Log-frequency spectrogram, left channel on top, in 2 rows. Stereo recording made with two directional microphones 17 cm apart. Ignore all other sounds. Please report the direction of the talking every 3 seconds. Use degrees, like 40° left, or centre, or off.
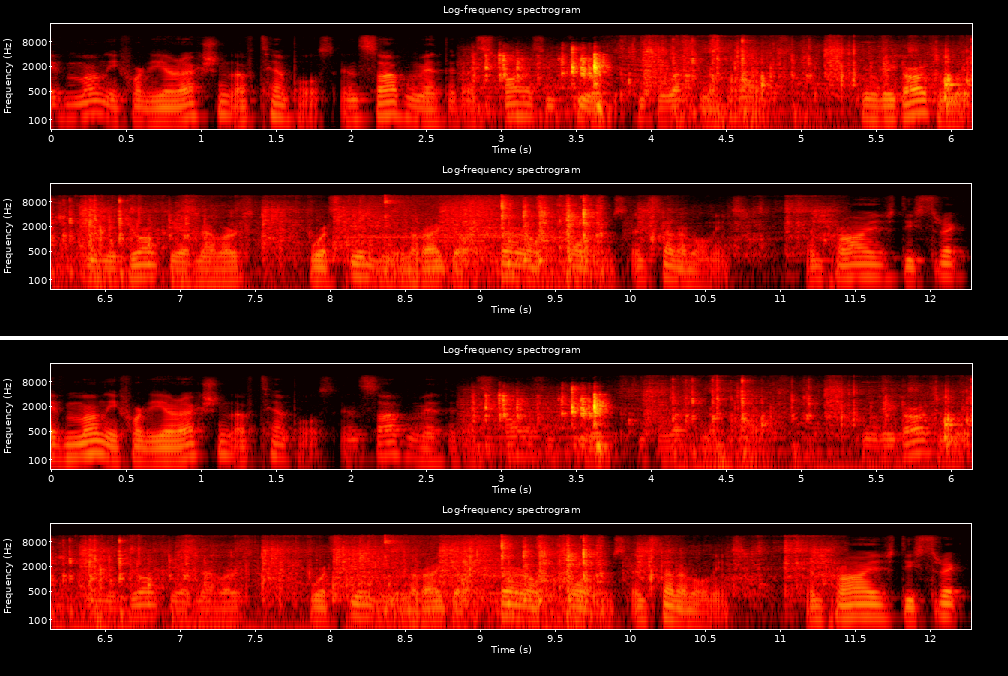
10° left, 40° left, 10° left, 20° right.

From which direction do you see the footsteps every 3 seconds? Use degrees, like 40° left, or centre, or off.
off, 40° left, 20° right, 60° right.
